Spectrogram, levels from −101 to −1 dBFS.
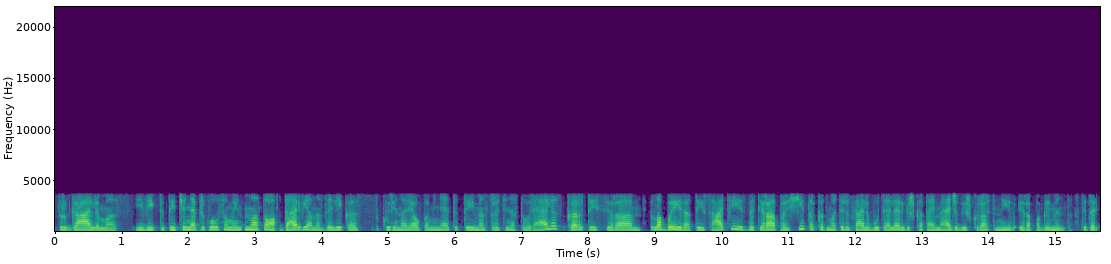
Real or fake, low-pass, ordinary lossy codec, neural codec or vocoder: real; 3.6 kHz; AAC, 32 kbps; none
